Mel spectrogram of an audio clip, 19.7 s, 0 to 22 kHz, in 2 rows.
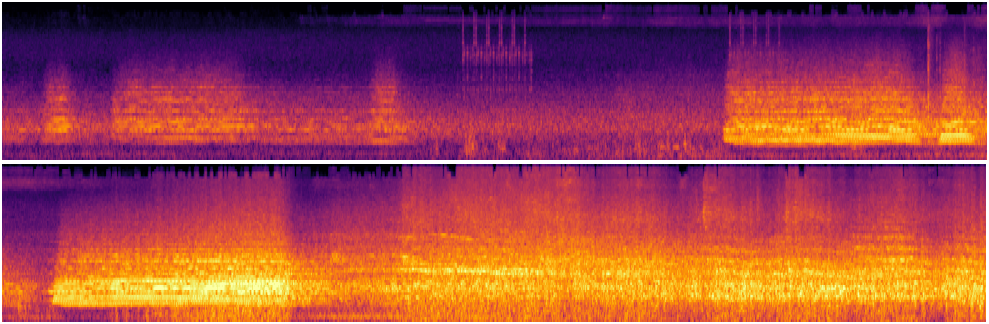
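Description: A passenger train led by a P42 diesel locomotive sounds its horn in long blasts, then its engine roar and rumbling wheels build loudly as it pulls away.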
